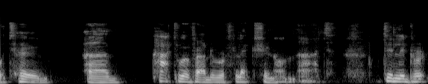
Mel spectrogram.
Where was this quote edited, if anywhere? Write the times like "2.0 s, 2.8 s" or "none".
1.3 s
